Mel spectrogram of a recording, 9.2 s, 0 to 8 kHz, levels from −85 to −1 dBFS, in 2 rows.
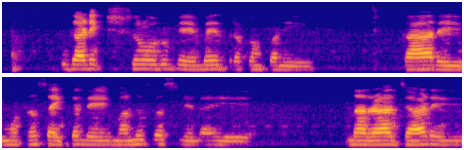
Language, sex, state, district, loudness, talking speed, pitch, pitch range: Marathi, female, Maharashtra, Aurangabad, -19 LUFS, 100 wpm, 170 Hz, 160-180 Hz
